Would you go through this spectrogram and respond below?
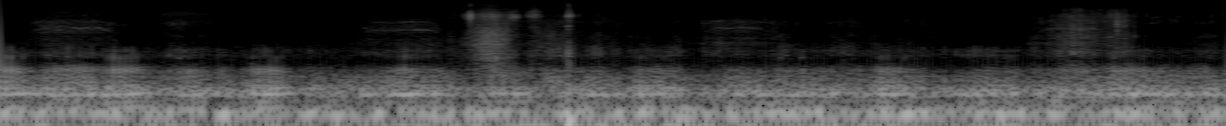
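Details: Purring from a mother cat lying with four kittens, hugging and resting together; deep, even rumble throughout, with brief rustling bursts around the third and seventh seconds.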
